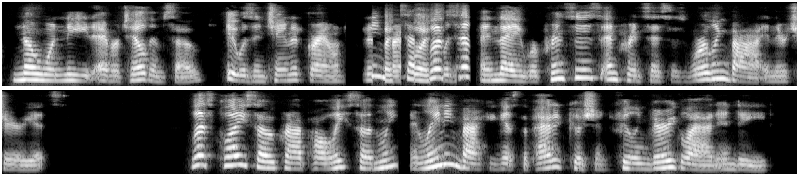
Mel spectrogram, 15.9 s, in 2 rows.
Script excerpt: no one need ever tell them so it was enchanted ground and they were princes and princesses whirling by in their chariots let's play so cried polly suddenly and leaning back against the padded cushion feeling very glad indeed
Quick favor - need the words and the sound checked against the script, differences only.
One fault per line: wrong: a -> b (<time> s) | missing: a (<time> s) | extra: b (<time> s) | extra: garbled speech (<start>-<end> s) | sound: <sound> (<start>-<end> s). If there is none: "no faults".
extra: garbled speech (3.6-4.7 s)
